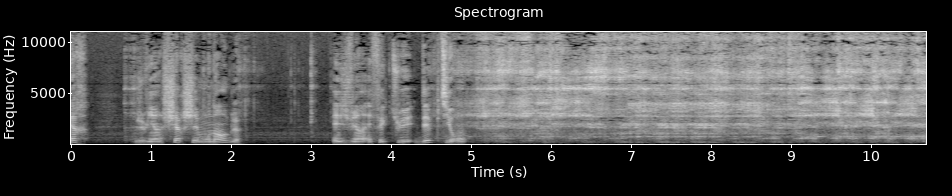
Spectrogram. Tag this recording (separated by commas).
sharpen knife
